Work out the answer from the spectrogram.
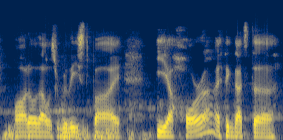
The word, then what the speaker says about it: Eahora: that was released by Eahora. I think that's how I pronounce the company name. I think it's E-Ahora is what they said that their name should be called.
